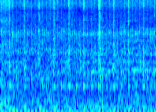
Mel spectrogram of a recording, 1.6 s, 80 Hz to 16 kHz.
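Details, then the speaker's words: Fiat Punto 3 engine at idle before injector seal replacement: fast, even ticking chuff with each firing pulse as combustion gas blows past the injector seals; injector seal compression leak. "la première chose c'est le bruit vous l'entendez un bruit anormal à bruz de pression de retour de prêt c'est-à-dire le piston purement donc la pression des gaz qui remonte et comme une faille donc ça fait ce bruit etc etc"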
